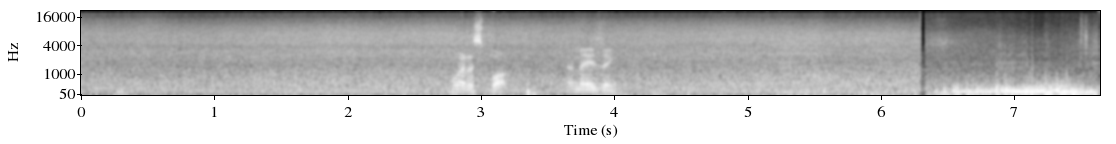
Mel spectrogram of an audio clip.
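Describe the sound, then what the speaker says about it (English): Ocean waves rolling in on the Central Coast near Sydney at sunrise, a steady broad wash of surf with wind, rising to a louder close crash at the end, while someone briefly speaks. "Check out these waves coming in down here."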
